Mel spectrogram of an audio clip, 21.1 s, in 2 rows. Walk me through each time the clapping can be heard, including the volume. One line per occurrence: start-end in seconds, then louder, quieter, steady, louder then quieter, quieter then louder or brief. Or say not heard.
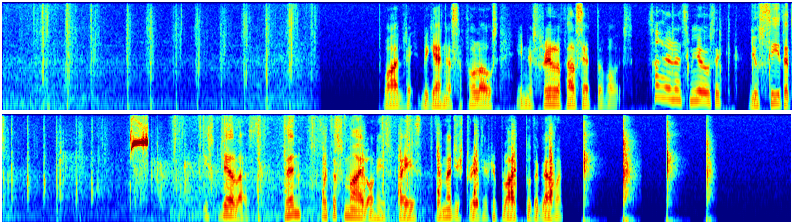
8.7-20.0 louder.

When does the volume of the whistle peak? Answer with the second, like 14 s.
12 s.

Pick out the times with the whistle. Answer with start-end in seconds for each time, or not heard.
10.5-12.5.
